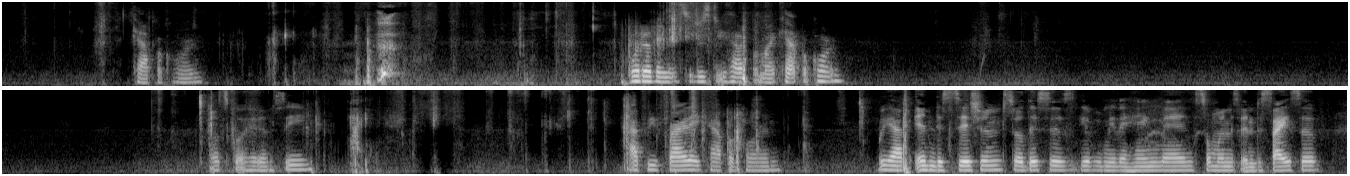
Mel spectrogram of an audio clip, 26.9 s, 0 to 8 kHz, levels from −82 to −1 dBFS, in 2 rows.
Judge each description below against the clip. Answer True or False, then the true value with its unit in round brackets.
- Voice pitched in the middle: True (145 Hz)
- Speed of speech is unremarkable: False (70 wpm)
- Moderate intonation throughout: True (3.6 semitones)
